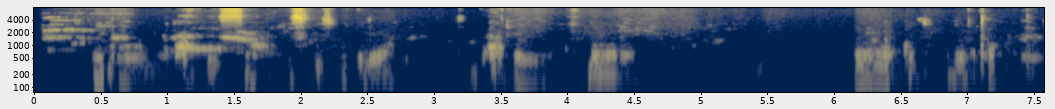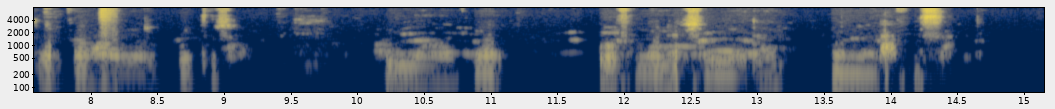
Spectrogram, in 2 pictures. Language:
Somali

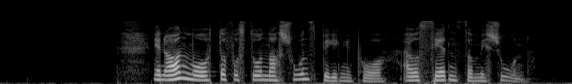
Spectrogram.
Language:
Norwegian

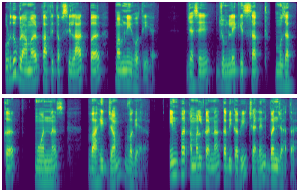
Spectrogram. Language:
Urdu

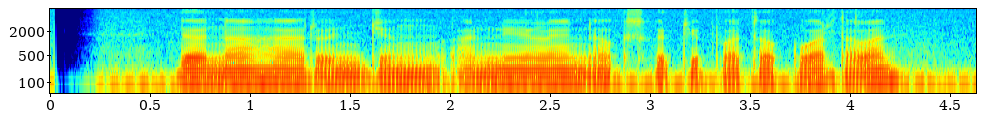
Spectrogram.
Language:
Sundanese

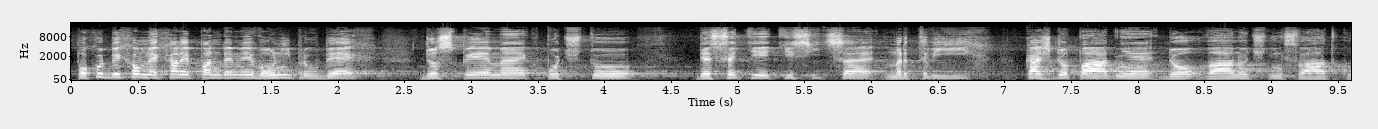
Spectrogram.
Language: Czech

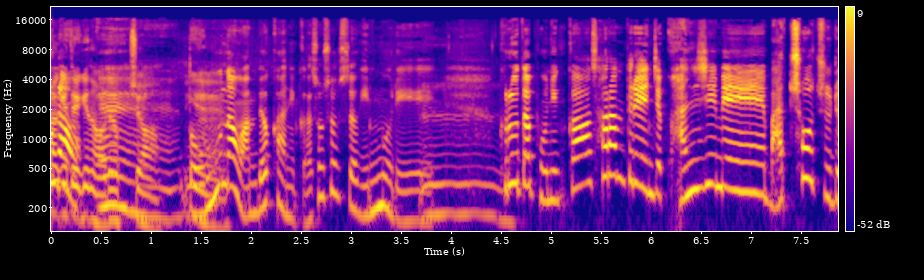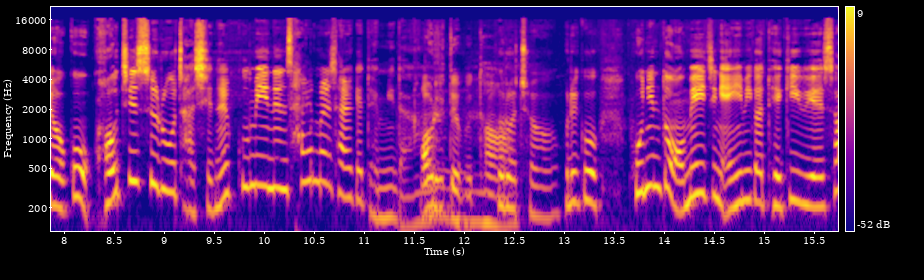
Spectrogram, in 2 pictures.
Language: Korean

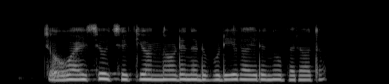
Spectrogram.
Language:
Malayalam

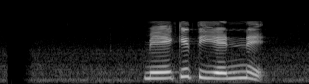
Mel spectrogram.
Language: Sinhala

